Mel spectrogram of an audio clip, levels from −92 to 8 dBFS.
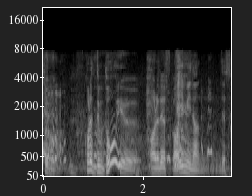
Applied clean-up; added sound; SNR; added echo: none; none; none; none.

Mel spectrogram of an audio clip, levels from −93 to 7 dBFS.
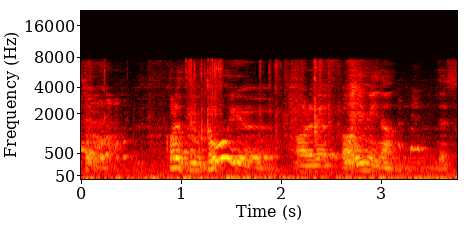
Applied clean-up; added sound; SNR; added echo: none; Coin (dropping); 12 dB; reverberation time 0.2 s.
